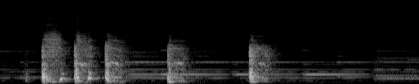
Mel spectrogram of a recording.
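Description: A man coughs five times, three in quick succession and then two more spaced out, over the soft piano intro of a karaoke backing track.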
